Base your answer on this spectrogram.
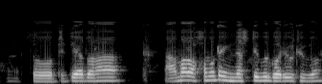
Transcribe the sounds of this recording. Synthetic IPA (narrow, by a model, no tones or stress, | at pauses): sotetijatɔɹã | amaɹɔxɔmɔtɔindastɹibuɹɡoɹiuʈʰibɔ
